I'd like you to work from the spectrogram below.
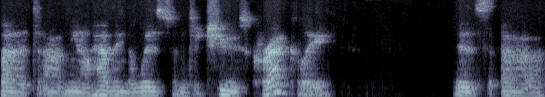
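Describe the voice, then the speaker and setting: Quiet and somewhat breathy, a man talks at medium pitch and a fairly slow pace. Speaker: tarot reader. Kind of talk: casual talk to camera.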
